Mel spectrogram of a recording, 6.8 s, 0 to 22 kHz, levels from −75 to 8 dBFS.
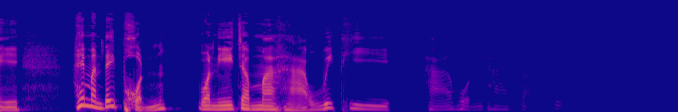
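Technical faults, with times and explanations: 2.72–6.79 s, truncation distortion on a fade: as the speech fades out, undithered gain steps, consistent with a 10-bit path, turn the quiet tail gritty from 3.75 s. The waveform shows square staircase steps, and the spectrogram shows broadband hash.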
